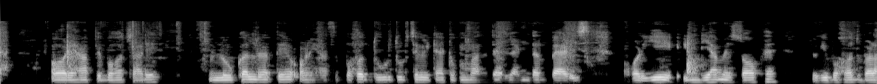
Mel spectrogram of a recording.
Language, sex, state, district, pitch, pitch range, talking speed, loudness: Hindi, male, Bihar, Muzaffarpur, 105 Hz, 105-110 Hz, 205 wpm, -17 LUFS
